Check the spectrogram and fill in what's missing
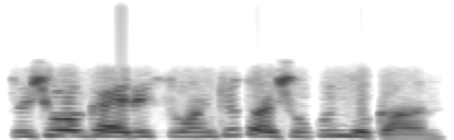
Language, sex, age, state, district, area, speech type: Kashmiri, female, 45-60, Jammu and Kashmir, Anantnag, rural, conversation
